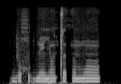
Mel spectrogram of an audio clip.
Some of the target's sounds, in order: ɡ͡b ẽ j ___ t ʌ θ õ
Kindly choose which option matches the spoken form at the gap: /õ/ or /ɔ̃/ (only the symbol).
õ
